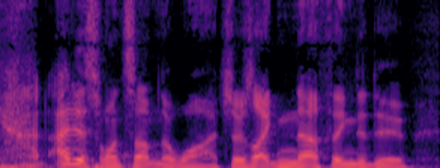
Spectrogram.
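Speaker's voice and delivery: plain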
